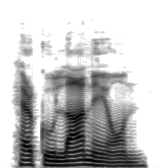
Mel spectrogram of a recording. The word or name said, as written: Herkoulaneon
